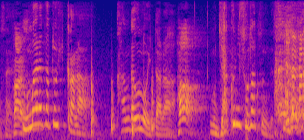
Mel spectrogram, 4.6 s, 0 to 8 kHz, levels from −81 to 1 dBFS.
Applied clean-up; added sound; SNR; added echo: none; Knock / Wood; 12 dB; none.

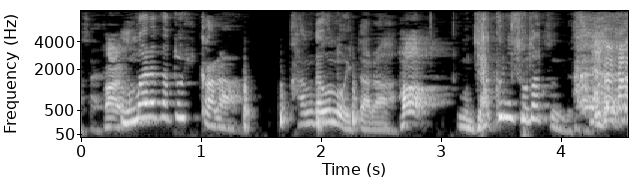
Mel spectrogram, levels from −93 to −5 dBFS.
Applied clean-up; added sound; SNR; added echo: classical method Wiener filter.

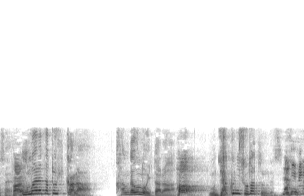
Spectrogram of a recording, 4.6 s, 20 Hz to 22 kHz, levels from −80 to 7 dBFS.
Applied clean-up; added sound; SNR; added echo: neural mask model Resemble Enhance denoiser.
